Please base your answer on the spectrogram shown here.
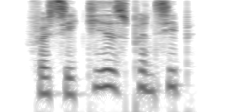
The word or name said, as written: forsigtighedsprincip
